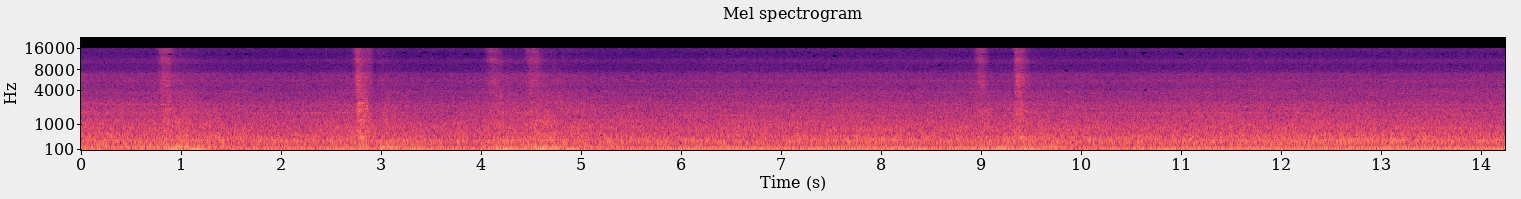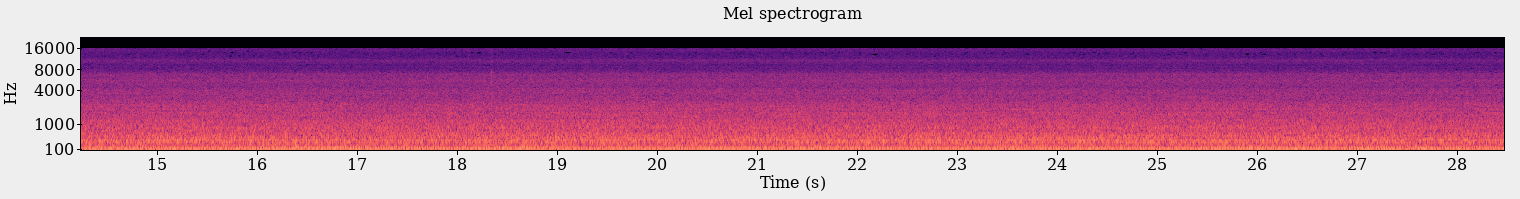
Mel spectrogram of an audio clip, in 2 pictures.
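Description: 1968 Ford Galaxie's 390 four-barrel V8 running on a fast idle, air cleaner off. It is a little uneven for the first ten seconds, with a few short clicks or knocks, then settles to a steady run.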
